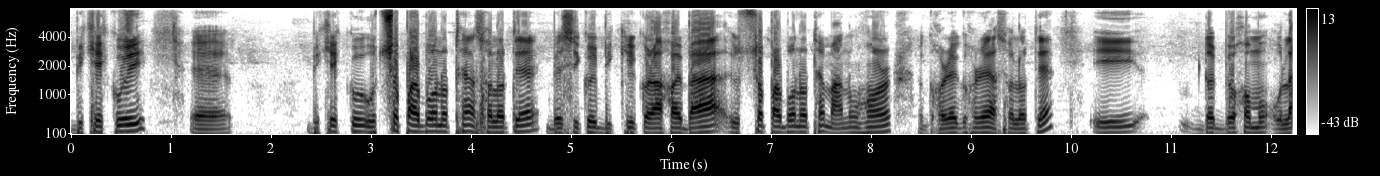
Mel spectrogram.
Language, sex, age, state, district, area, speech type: Assamese, male, 45-60, Assam, Charaideo, rural, spontaneous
